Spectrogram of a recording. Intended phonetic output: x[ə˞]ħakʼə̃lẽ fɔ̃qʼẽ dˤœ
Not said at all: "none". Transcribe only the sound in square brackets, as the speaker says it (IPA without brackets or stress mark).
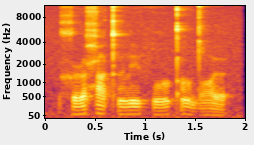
ə˞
